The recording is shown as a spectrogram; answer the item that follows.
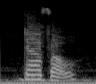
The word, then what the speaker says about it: Davao: from Scotland hello hello pronunciation Davo Davo alright that's simple enough mr.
